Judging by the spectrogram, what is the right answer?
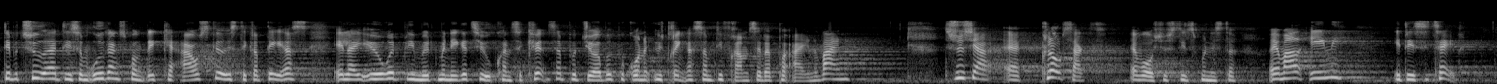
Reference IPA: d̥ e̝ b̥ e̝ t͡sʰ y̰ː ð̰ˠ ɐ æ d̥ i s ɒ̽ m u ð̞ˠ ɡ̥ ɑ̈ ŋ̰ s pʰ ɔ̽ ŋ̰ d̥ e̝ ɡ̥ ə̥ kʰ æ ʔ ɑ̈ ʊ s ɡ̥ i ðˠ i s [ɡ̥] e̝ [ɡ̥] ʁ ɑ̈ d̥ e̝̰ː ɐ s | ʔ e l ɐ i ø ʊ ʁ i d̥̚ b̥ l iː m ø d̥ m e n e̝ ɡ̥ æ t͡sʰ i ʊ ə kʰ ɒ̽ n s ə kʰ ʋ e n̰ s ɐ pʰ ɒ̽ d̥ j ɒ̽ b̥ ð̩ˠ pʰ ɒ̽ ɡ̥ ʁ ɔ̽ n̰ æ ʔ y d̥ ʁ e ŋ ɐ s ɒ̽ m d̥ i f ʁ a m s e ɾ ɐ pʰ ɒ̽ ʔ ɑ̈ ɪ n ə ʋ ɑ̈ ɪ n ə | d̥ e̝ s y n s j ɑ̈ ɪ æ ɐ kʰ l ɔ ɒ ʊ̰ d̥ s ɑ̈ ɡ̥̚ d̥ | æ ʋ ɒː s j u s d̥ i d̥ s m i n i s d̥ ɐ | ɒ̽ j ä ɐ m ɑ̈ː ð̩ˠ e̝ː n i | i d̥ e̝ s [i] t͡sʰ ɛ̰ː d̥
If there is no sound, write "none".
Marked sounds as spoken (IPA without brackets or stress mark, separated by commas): d̥, ɡ̥, i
